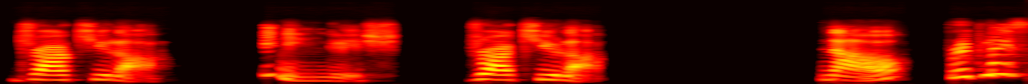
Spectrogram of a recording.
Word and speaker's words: Dracula: So now that you know how to pronounce the letter R in Italian, let's replace the letter L in the lacula with the letter R and say Dracula in Italian. Dracula.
